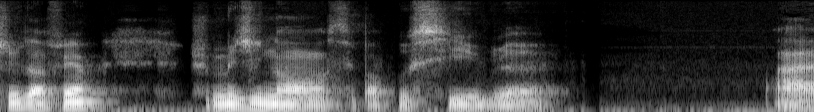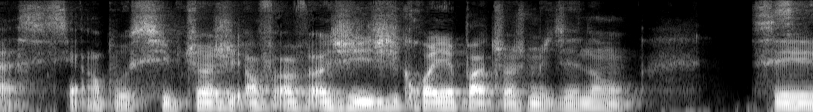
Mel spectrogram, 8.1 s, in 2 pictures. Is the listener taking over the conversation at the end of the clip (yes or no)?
yes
